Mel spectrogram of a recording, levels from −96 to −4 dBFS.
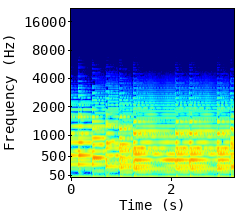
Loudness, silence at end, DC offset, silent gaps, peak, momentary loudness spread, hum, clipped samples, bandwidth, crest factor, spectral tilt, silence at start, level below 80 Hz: -29 LUFS; 0 s; 0.4%; none; -14 dBFS; 3 LU; none; under 0.1%; 4.7 kHz; 14 dB; -10 dB/octave; 0 s; -64 dBFS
